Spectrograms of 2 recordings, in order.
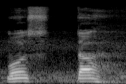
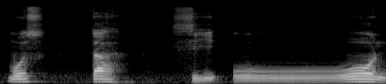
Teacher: Ha berharokat sukun, hanya dibaca hanya keluar angin. Dan suaranya itu dari tenggorokan dalam ya, mustahziun.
